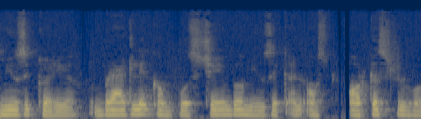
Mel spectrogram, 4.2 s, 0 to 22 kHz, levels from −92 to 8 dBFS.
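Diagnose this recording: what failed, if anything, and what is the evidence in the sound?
Grainy distortion rides along with the speech for the whole clip, roughest on the quiet tails, and it sits only about 35 dB below the signal. That's low bit depth without dither, likely a sample-format conversion rounded down to 8 bits, so the error tracks the waveform.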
